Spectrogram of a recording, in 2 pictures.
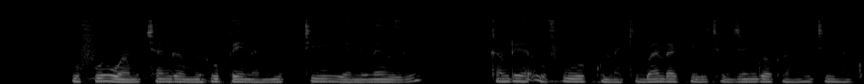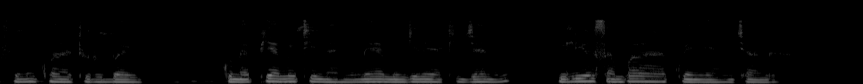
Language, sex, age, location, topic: Swahili, male, 18-24, Mombasa, agriculture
